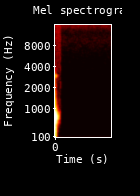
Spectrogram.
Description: menu click; 『DTMoon』

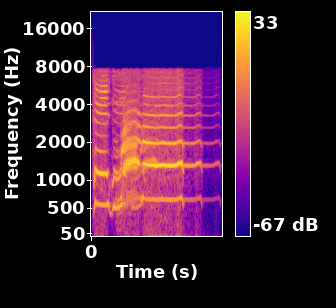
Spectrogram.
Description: menu hit; osu skins; aold; menuhithog

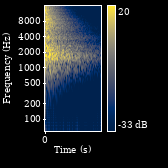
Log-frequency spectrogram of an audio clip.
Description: soft hit clap; osu skins; nautzz

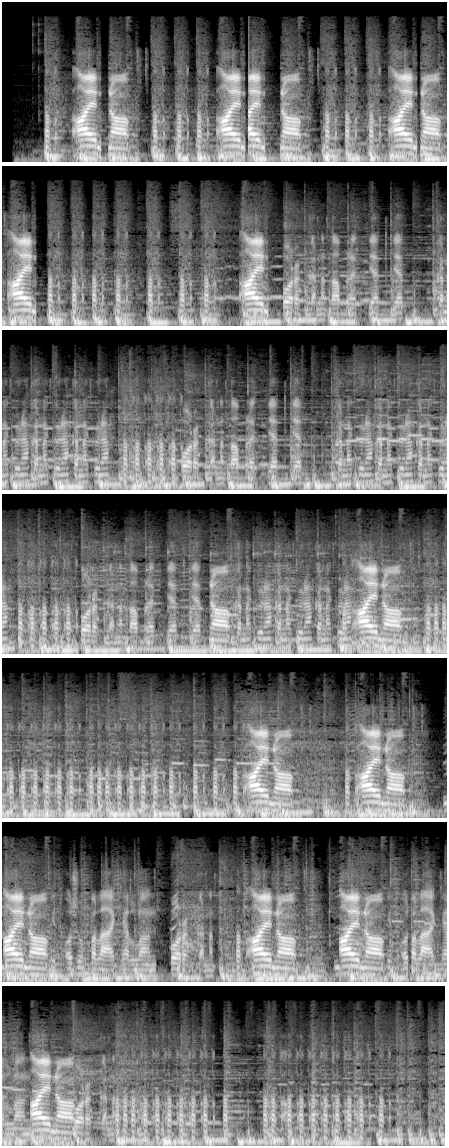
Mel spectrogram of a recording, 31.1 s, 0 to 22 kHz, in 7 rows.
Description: applause fake; Amasetic4.0 - gnahus

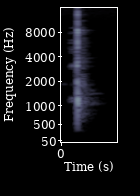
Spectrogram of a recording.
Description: pause retry click; Tippy

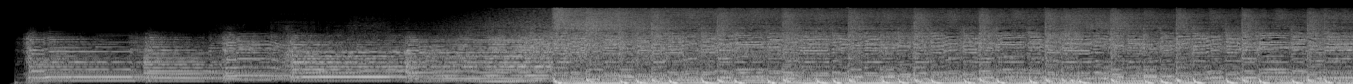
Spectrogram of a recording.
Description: applause; DEKU; MHA

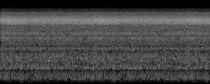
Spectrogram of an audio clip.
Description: normal slider slide; MonkoPastel

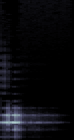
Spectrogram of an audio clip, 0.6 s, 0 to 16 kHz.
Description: count 3s; cedru vax amas

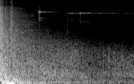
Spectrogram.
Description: key press; Clicking Head

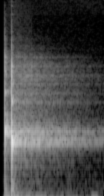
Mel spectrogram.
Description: check off

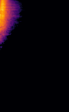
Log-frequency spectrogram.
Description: drum slider tick; megarekt

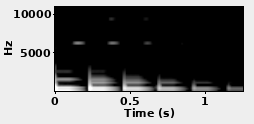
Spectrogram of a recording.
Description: pause back click; 『DTMoon』

